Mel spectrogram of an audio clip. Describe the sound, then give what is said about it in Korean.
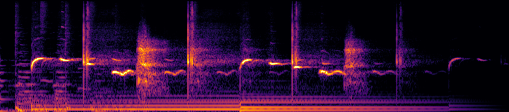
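A pop song plays on the radio: a bright whistled melody over steady bass chords and regular drum hits, loud, with no voices. “그럼 주문 기다리면서 노래 한 곡 듣겠습니다.”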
